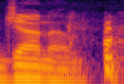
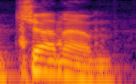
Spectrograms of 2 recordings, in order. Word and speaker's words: Jeonnam: You both mispronounced Jeonnam. It's pronounced Jeonnam or Jeonnam, really. But I don't. You on that. It is a little bit, right? Jeonnam Dragons. It used to be CH. Now it's J.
